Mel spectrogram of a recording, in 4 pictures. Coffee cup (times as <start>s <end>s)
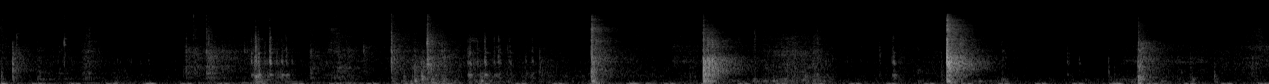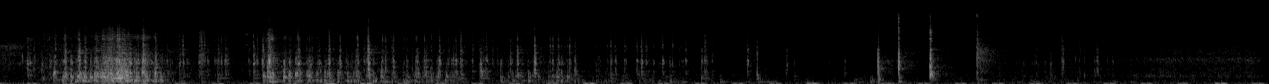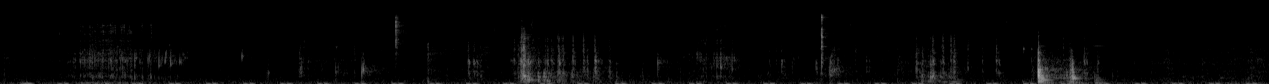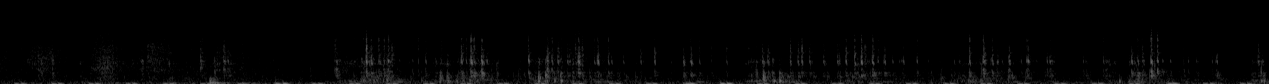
24.4s 29.1s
